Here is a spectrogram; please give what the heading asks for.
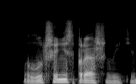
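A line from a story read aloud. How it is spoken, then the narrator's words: Boss's gruff mutter. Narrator (Russian): буркнул босс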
